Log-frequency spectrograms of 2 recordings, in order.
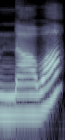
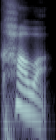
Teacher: এই যে অতিরিক্ত য় বা ব আসছে, এগুলোই শ্রুতিধ্বনি। এই শ্রুতিধ্বনিগুলো দুটো স্বরের মাঝখানের ফাঁকটা ভরাট করে উচ্চারণকে মসৃণ করে তোলে।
